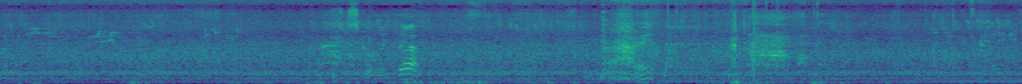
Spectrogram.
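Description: Honey bees humming around an opened hive box during a brood-box addition, a steady buzzing layer with occasional closer passes, while someone talks briefly over it along with a few handling clunks.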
